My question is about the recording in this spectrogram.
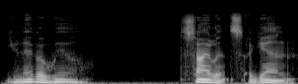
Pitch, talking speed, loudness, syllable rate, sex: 100 Hz, 100 wpm, -20 LUFS, 4.4 syllables/s, male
